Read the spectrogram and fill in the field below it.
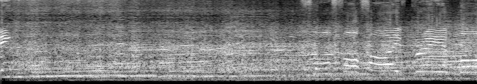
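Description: Classic hot rod race cars running an installation lap at Ipswich, a continuous loud engine roar with a commentator talking over it throughout.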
